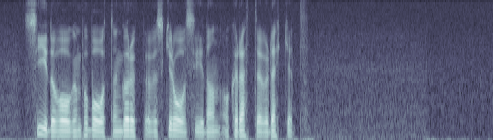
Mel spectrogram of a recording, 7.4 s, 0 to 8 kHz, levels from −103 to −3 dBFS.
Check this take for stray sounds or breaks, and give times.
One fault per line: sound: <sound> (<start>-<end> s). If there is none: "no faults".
no faults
